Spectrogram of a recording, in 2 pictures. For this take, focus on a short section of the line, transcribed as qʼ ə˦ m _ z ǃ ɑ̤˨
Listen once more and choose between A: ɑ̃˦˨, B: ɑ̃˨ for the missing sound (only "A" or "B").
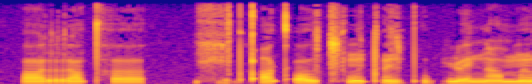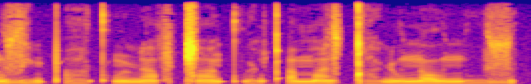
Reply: B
